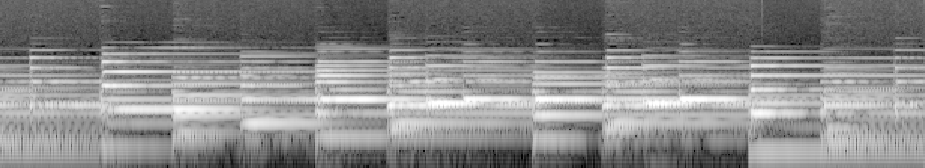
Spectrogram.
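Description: Background piano music, a gentle run of notes and chords changing about every half second.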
